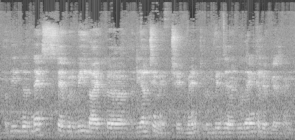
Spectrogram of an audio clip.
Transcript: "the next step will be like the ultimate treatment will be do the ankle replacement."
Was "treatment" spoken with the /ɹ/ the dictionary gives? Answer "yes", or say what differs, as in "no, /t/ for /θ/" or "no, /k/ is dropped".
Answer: no, /ɹ/ is dropped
